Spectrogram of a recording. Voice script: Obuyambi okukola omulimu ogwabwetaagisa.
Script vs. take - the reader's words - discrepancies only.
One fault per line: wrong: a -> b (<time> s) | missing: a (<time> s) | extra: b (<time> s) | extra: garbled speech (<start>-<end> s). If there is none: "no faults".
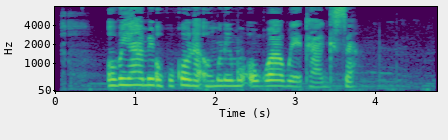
no faults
